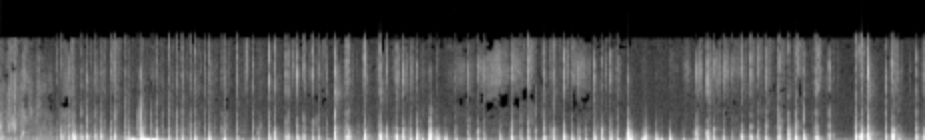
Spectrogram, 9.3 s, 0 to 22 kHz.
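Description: A small, black, rigid cardboard iPhone 12 Pro box, hollow with the phone inside, is held in one hand and tapped with the fingertips of the other. A long, rapid run of short, dull, low, hollow thuds dies away almost instantly, with one louder knock early on.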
